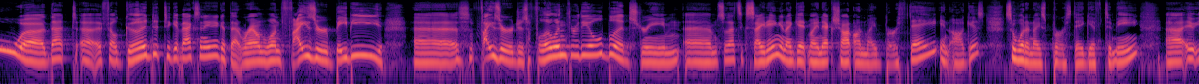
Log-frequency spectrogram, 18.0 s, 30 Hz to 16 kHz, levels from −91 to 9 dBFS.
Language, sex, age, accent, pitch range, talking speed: English, female, 20-39, American, 155-200 Hz, 155 wpm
